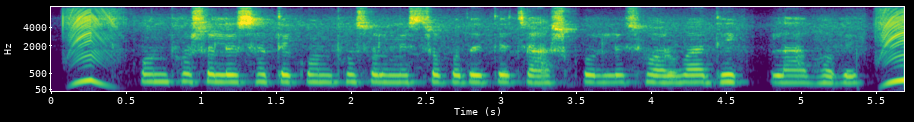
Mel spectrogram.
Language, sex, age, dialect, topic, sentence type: Bengali, female, 31-35, Northern/Varendri, agriculture, question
